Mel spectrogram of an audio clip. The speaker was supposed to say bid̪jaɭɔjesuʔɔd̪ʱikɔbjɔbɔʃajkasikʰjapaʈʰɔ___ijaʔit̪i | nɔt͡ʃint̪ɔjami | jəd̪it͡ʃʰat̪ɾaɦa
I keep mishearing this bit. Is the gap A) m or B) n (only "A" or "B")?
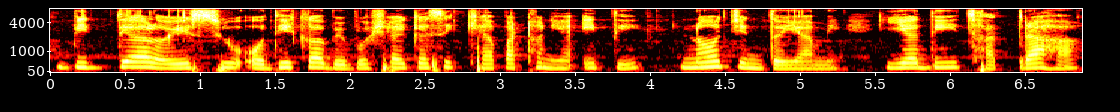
B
